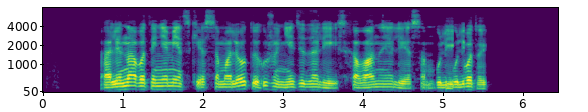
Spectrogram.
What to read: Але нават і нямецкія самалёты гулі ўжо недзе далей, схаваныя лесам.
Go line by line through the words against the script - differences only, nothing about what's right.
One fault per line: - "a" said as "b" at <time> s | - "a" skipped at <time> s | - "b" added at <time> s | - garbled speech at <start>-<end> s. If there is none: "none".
- "гулі" skipped at 2.7 s
- garbled speech at 4.9-5.5 s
